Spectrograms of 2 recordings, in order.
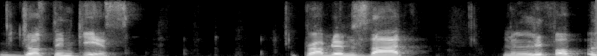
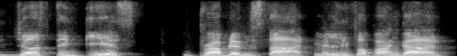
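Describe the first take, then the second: First: Said in the usual way. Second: Higher, laughing through the punchline; laughing repeat. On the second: Real, not acted. To the stream viewers, repeating the escape joke while laughing.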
